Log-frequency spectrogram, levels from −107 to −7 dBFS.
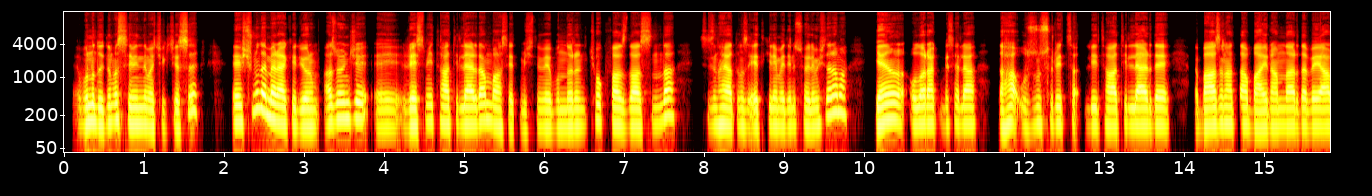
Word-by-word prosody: E, 135 Hz, -, -16 dB
bunu 150 Hz, +2 st, +3 dB
duyduğuma 150 Hz, +4 st, 0 dB
sevindim 140 Hz, -3 st, 0 dB
açıkçası. 125 Hz, -, -3 dB, 0.4 s
Eee, 150 Hz, 0 st, +3 dB
şunu 245 Hz, -, -3 dB
da 250 Hz, -, +8 dB
merak 155 Hz, -7 st, +5 dB
ediyorum, 130 Hz, -1 st, 0 dB
az 150 Hz, +3 st, -2 dB
önce, 175 Hz, 0 st, +2 dB
eee, 125 Hz, 0 st, -7 dB
resmi 135 Hz, +4 st, 0 dB
tatillerden 145 Hz, +2 st, +2 dB
bahsetmiştin 130 Hz, -3 st, -5 dB
ve 125 Hz, -2 st, -1 dB
bunların 130 Hz, +1 st, -3 dB
çok 155 Hz, +3 st, -6 dB
fazla 135 Hz, -2 st, +2 dB
aslında 140 Hz, +9 st, +1 dB, 0.3 s
sizin 140 Hz, +1 st, -12 dB
hayatınızı 135 Hz, -2 st, 0 dB
etkilemediğini 130 Hz, 0 st, -3 dB
söylemiştin 135 Hz, +8 st, -2 dB
ama 230 Hz, 0 st, +1 dB, 0.4 s
genel 160 Hz, +3 st, +5 dB
olarak 145 Hz, +1 st, +2 dB
mesela 140 Hz, +1 st, -1 dB, 0.3 s
daha 140 Hz, +3 st, +1 dB
uzun 135 Hz, +2 st, -10 dB
süre 145 Hz, 0 st, -4 dB
ta 140 Hz, -, -10 dB, 0.2 s
li 140 Hz, 0 st, -1 dB
tatillerde, 135 Hz, 0 st, +2 dB, 0.4 s
bazen 135 Hz, +3 st, +4 dB
hatta 145 Hz, -2 st, -1 dB
bayramlarda 130 Hz, +1 st, +1 dB
veya 135 Hz, 0 st, +3 dB
140 Hz, 150 wpm, -22 LUFS, 130-145 Hz, 0.4 s, da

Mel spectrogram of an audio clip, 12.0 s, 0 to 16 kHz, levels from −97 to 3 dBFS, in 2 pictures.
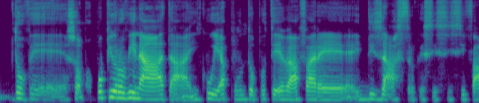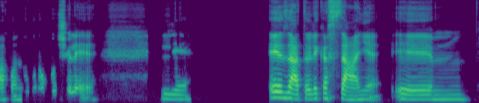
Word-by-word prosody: dove 185 Hz, -, -7 dB
somma -, -, -2 dB
un -, -, -22 dB
po' 210 Hz, -, 0 dB
più 220 Hz, +1 st, +2 dB
rovinata 170 Hz, -6 st, +3 dB
in 150 Hz, -, -10 dB
cui 165 Hz, +2 st, -4 dB
appunto 155 Hz, -2 st, -5 dB
poteva 155 Hz, -1 st, -1 dB
fare 140 Hz, -2 st, -1 dB
il 150 Hz, -, -12 dB
disastro 160 Hz, -3 st, -3 dB
che -, -, -20 dB
si 130 Hz, -, -7 dB
si 140 Hz, 0 st, -10 dB
si 160 Hz, +2 st, -10 dB
fa 140 Hz, -2 st, -2 dB
quando 135 Hz, 0 st, -10 dB
uno -, -, -13 dB
cuoce -, -, -4 dB
le -, -, -3 dB, 0.8 s
le 160 Hz, -3 st, -9 dB, 0.9 s
esatto 195 Hz, -6 st, +7 dB
le 175 Hz, +2 st, +2 dB
castagne 155 Hz, -5 st, +3 dB
ehm, 155 Hz, -2 st, -4 dB
155 Hz, 135 wpm, -25 LUFS, 150-170 Hz, 0.9 s, esatto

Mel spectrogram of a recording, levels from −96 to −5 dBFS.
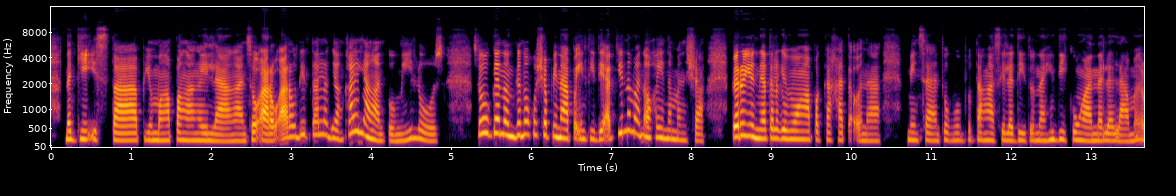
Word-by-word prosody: nagi-stop 200 Hz, -3 st, +2 dB
yung 190 Hz, -1 st, -1 dB
mga 185 Hz, 0 st, -1 dB
pangangailangan. 180 Hz, -3 st, -1 dB
So 200 Hz, -, +1 dB
araw-araw 190 Hz, -, +5 dB
din 340 Hz, -, -3 dB
talagang 305 Hz, -11 st, -3 dB
kailangan 315 Hz, -, +2 dB
kumilos. 175 Hz, +1 st, -4 dB, 0.3 s
So 360 Hz, +2 st, +2 dB
gano'n 335 Hz, -6 st, +5 dB
gano'n 330 Hz, +1 st, +1 dB
ko 335 Hz, -, -6 dB
siya 320 Hz, -1 st, 0 dB
pinapaintindi 225 Hz, -5 st, +2 dB
at -, -, +1 dB
'yon 435 Hz, +2 st, 0 dB
naman 330 Hz, -7 st, -1 dB
okey 255 Hz, -1 st, 0 dB
naman 215 Hz, -4 st, -2 dB
siya. 180 Hz, -1 st, -5 dB, 0.3 s
Pero 285 Hz, +2 st, +7 dB
'yon 290 Hz, -6 st, +5 dB
nga 230 Hz, -, +3 dB
talaga 235 Hz, -1 st, +1 dB
may 220 Hz, 0 st, +1 dB
mga 210 Hz, -1 st, +1 dB
pagkakataon 195 Hz, -3 st, -6 dB
na, 175 Hz, 0 st, -6 dB, 0.4 s
minsan 190 Hz, -2 st, -5 dB
pumupunta 185 Hz, 0 st, -9 dB
nga 190 Hz, -, -1 dB
sila 185 Hz, -2 st, -4 dB
dito 190 Hz, 0 st, -6 dB
na 185 Hz, -, -4 dB
hindi 205 Hz, +1 st, -3 dB
ko 200 Hz, +1 st, -4 dB
nga 175 Hz, -1 st, 0 dB
nalalaman 175 Hz, -, -4 dB
200 Hz, 175 wpm, -23 LUFS, 185-245 Hz, 0.4 s, Pero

